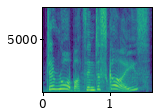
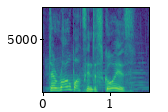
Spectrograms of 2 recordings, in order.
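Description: First: It is spoken in a Cork Irish accent. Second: It is spoken in a Dublin Irish accent. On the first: "if you say that with a Cork accent" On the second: "the same thing happens in a Dublin accent"

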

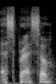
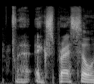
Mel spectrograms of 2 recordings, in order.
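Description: First: The word begins with an 'es' sound. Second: The word begins with an 'ex' sound. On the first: The speaker calls it right. "instead of espresso" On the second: The speaker calls it wrong. "I say, you know, espresso instead of"

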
